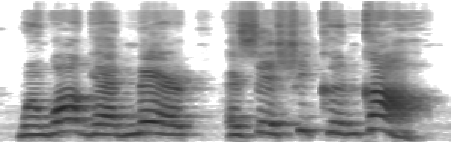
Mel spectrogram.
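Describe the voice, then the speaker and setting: Raised and projected, a woman's high-pitched voice sounds animated, moving at a moderate pace with ordinary pitch variation. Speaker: youtuber. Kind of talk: casual chat. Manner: loud.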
